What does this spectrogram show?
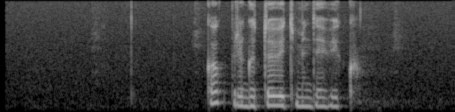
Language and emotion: Russian, neutral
